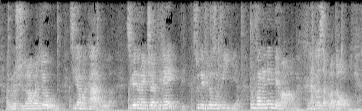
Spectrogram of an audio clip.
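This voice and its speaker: A high-voiced man with a Neapolitan accent performs a theatrical monologue as an embittered factory worker, rambling, ranting and muttering in colloquial, repetitive speech. He stands far from the mic in an echoey room or hall, and the distant stage recording carries faint noise.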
